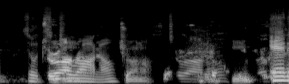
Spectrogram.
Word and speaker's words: Toronto: Canadian it's t it's Toronto you don't pronounce the second T because Americans love to say the Toronto so Toronto Toronto Toronto and it's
